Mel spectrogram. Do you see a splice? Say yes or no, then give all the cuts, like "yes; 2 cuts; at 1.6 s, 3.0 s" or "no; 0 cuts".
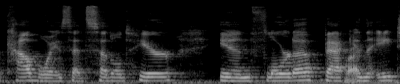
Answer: no; 0 cuts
